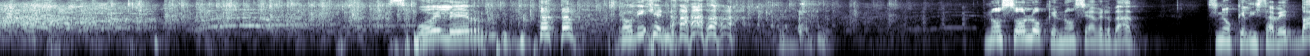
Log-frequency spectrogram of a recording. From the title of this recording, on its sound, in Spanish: en vivo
